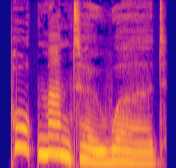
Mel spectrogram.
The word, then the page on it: portmanteau word: British English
